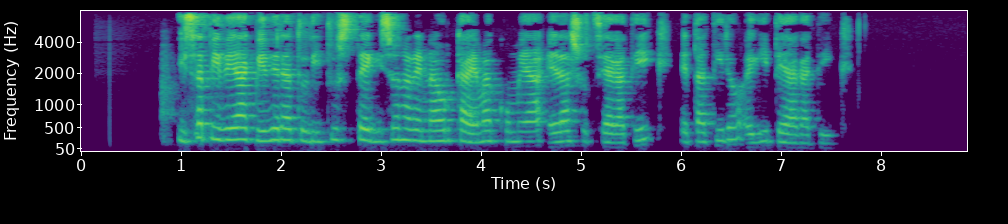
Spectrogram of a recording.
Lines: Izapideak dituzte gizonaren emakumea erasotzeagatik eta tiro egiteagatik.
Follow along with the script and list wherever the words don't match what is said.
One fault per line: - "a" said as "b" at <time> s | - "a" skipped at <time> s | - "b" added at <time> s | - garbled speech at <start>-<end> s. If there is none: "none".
- "bideratu" added at 1.8 s
- "aurka" added at 3.5 s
